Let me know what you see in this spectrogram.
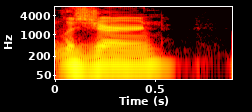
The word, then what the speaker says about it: Lejeune: Shout out Camp Lejeune. That's the proper pronunciation.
